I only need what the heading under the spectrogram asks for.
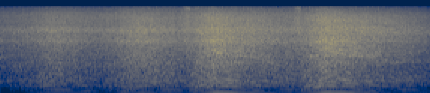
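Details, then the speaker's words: Daihatsu Xenia engine after replacing valve lifters, camshaft removed, only valve cover opened: revs rise and fall smoothly with each blip, no ticking or tapping; much better than before repair, smooth running engine. "Dan hasilnya, alhamdulillah, menurut saya, jauh lebih baik dibandingkan video sebelumnya. Jadi, sebelum dan sesudahnya pasti akan sangat berbeda."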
